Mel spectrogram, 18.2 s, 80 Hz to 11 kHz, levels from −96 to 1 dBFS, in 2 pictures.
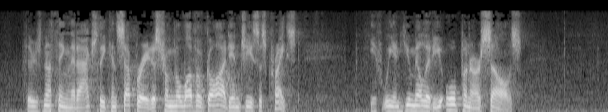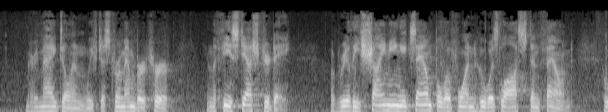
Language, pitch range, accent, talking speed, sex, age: English, 130-150 Hz, American, 140 wpm, male, 50-69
